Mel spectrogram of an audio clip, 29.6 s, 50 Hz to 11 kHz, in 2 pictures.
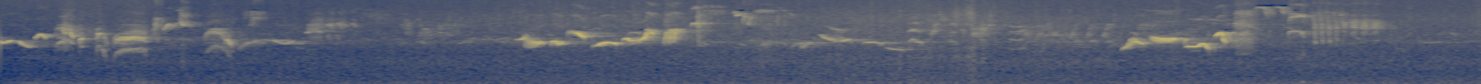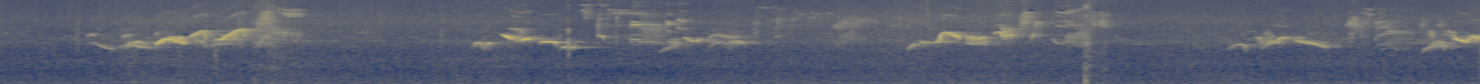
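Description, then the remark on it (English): A blackbird sings alone at 3:45 in the morning in a farm yard during the dawn chorus, in full song right overhead, delivering clear, fluty phrases every few seconds with short pauses between them, distinct over a faint background hush. “doing the rounds in the yard in time for the dawn chorus, this time soloed by a blackbird”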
